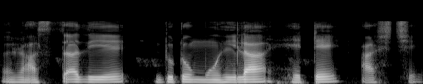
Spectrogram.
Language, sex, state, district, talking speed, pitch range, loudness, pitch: Bengali, male, West Bengal, Cooch Behar, 85 wpm, 105-120 Hz, -20 LUFS, 115 Hz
